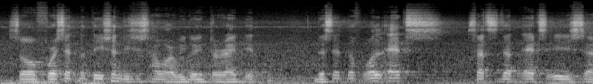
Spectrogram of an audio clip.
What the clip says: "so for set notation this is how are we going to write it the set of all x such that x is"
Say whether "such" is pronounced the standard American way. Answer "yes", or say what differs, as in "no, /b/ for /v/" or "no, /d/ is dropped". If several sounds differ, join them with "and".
yes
